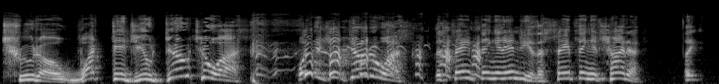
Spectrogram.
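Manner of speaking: venting at Trudeau, pitch climbing; heartfelt rant. Real, not acted. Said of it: "thank you for that heartfelt".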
